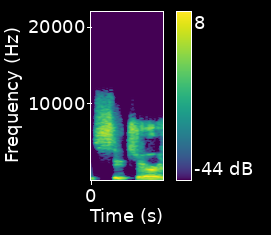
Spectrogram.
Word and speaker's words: Suter: So your actors, Adelaide, Clemens, and Leo Suter, is that the way he pronounces it? – Yes. Yeah.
